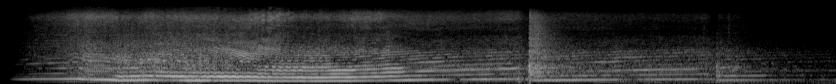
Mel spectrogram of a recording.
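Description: Logo-intro sound effect of a race car: a steady engine note with tyre squeal that drops in pitch about a second in, then slowly climbs again. A sharp hit comes a little past the middle and a smaller one near the end as it fades.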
